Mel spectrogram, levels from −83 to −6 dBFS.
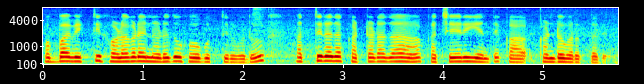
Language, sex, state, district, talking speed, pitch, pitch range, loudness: Kannada, female, Karnataka, Bangalore, 105 wpm, 205 Hz, 190-215 Hz, -15 LUFS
